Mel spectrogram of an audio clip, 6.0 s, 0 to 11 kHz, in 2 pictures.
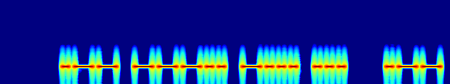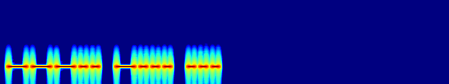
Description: Morse code, heard as a keyed tone, about 30 wpm, 700 Hz. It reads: W8BS W8BS
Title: USA Call Signs Repeated 2x 30wpm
